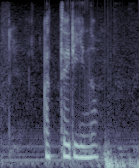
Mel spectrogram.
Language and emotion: Russian, neutral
